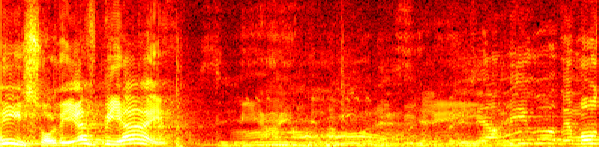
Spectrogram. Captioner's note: overlapping chattering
